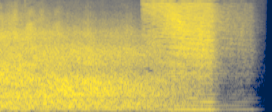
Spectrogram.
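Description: Fading tail of an outro sound effect: a broad rushing noise that dies away slowly, then cuts off to silence about one and a half seconds in.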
